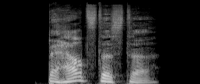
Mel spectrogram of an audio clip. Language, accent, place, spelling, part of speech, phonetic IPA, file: German, Germany, Berlin, beherzteste, adjective, [bəˈhɛʁt͡stəstə], De-beherzteste.ogg
- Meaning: inflection of beherzt: 1. strong/mixed nominative/accusative feminine singular superlative degree 2. strong nominative/accusative plural superlative degree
